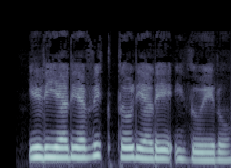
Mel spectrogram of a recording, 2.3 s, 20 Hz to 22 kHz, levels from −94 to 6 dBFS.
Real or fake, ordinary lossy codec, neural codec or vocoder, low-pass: fake; MP3, 48 kbps; autoencoder, 48 kHz, 128 numbers a frame, DAC-VAE, trained on Japanese speech; 19.8 kHz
